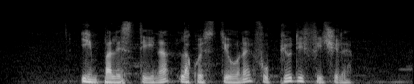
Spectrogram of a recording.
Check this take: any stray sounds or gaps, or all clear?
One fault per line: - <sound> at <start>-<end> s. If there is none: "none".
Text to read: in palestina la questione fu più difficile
none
